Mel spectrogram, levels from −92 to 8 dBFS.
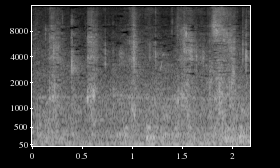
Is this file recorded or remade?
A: recorded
